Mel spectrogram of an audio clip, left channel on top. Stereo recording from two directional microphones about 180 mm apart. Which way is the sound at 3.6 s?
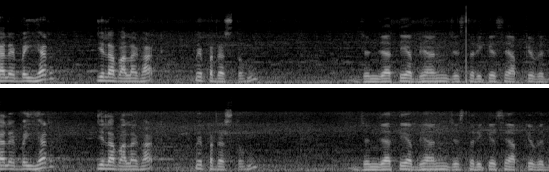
35° right (ahead or behind).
